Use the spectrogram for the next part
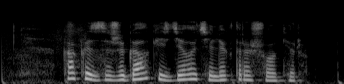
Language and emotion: Russian, neutral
